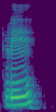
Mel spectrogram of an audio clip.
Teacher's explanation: Tiene dos vocales abiertas, que es la vocal E y la vocal O. Entonces se separa creo. Este hiato es un hiato de formación simple.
